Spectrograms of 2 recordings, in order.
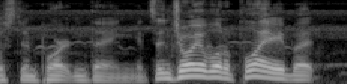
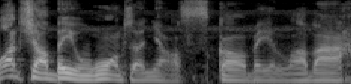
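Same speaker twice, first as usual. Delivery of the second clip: put-on old-time pirate voice. The speaker playfully tries out a pirate impression, in a pirate voice. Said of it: "I like pirate voices".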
